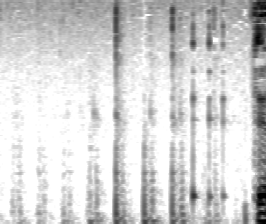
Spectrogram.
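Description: A scatter of faint, irregular light clicks and knocks, a few to several a second.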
